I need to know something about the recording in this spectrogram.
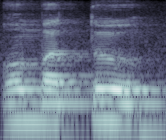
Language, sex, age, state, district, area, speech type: Kannada, male, 18-30, Karnataka, Shimoga, rural, read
